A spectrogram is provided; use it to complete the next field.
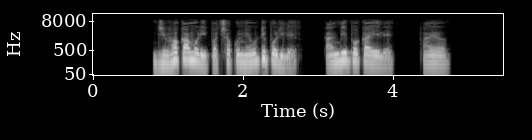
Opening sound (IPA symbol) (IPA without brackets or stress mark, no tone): d͡ʒ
